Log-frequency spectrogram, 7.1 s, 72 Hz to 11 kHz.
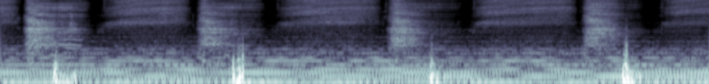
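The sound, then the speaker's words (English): Four deep breaths in a guided breathing exercise, evenly spaced and breathy, each rising briefly above a steady low drone that continues underneath. “And now we're going to do 5 more of those breaths together. Let's begin.”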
